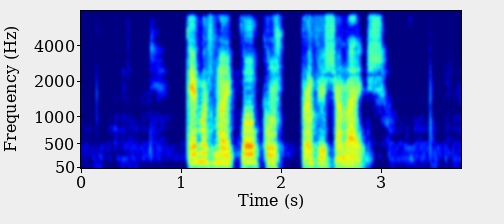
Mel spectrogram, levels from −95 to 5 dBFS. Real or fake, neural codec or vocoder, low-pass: fake; codec, 16 kHz in and 24 kHz out, 0.6 kbps, FireRedTTS-2 codec; 7.2 kHz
